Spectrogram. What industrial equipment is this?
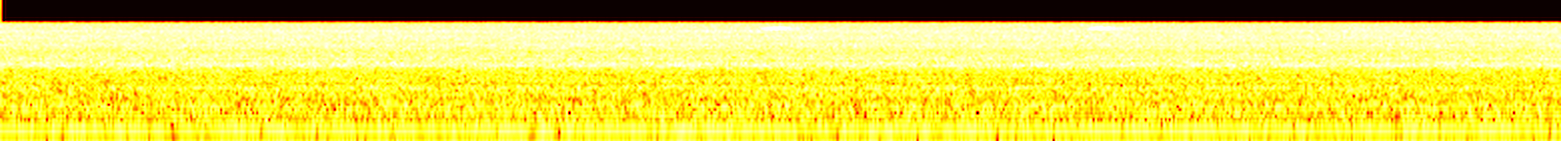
fan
